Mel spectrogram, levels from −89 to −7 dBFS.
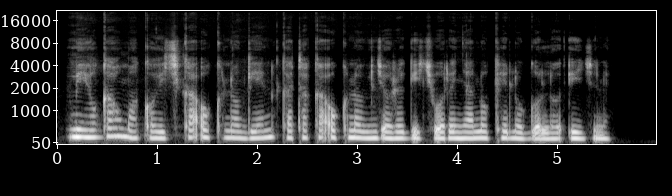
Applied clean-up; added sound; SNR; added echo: neural mask model DeepFilterNet 3.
